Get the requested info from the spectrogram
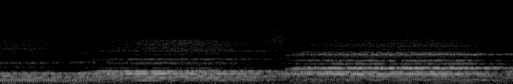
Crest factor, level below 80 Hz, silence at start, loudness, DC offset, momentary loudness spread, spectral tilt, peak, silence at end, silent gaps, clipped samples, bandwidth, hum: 12 dB; -70 dBFS; 0 s; -37 LUFS; under 0.1%; 8 LU; -7.5 dB/octave; -24 dBFS; 0 s; none; under 0.1%; 7.2 kHz; none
